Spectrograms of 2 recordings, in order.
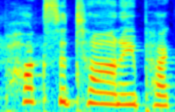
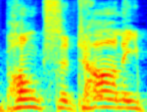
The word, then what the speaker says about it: Punxsutawney: Is it Paxitani? How do you say it? Punxsutawney, Phil.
